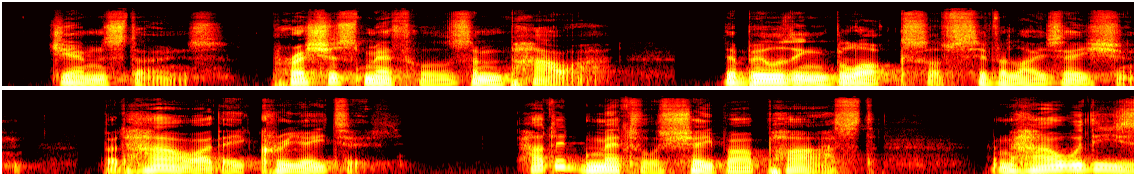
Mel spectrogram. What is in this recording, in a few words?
Narration Gem Stones VO only, Documentary Promo Gem Stones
